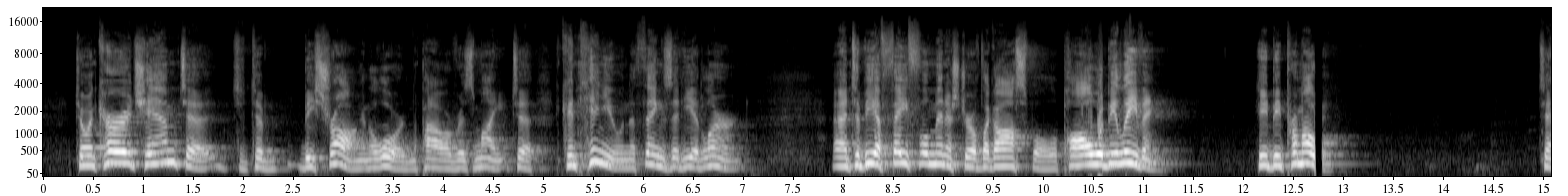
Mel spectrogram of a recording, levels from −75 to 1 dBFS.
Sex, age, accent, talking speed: male, 50-69, American, 170 wpm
